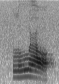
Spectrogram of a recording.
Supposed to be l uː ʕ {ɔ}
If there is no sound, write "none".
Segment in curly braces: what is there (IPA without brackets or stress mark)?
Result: ɔː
